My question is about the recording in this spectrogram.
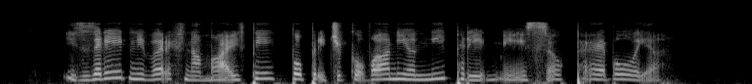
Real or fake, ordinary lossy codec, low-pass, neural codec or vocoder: fake; none; 7.2 kHz; codec, 16 kHz, 1.1 kbps, Voila-Tokenizer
